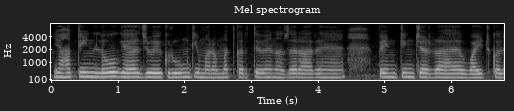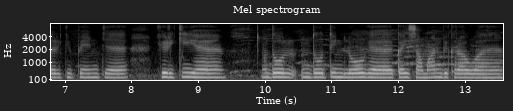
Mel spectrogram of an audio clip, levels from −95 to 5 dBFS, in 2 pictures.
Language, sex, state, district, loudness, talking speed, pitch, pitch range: Hindi, female, Jharkhand, Jamtara, -31 LUFS, 165 wpm, 205 Hz, 200-215 Hz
